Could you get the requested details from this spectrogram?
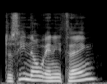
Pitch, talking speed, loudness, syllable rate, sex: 195 Hz, 225 wpm, -14 LUFS, 5.9 syllables/s, male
